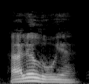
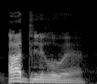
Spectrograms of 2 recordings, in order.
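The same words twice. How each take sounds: First: It is said in a weak, resigned tone. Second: It is said in a strong, triumphant tone. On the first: Accepting defeat and sickness. The speaker calls it wrong. "Нет, это не аллилуйя" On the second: Declaring victory with faith. The speaker calls it right. "Это аллилуйя"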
